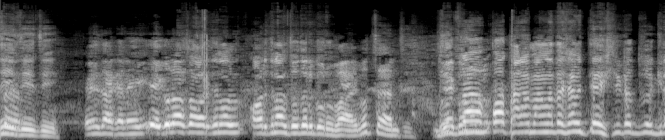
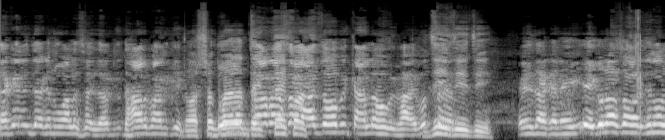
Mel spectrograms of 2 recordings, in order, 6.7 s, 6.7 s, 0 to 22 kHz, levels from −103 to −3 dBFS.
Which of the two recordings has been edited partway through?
first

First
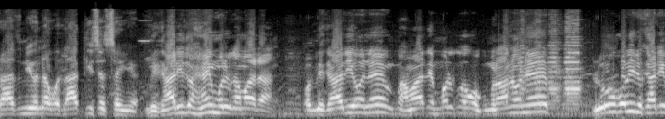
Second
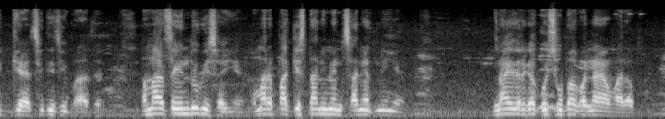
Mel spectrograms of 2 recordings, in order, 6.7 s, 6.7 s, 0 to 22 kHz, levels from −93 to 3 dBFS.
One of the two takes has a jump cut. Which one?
first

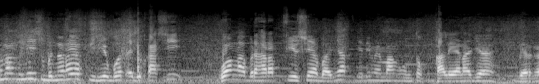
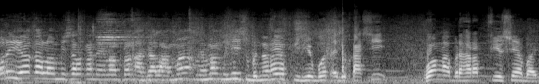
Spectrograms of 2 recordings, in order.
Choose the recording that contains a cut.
first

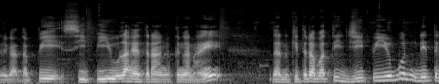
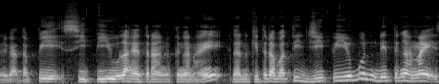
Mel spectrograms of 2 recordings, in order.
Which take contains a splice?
second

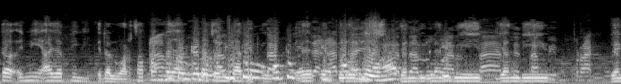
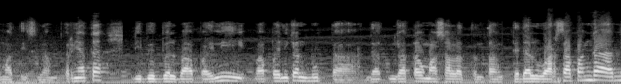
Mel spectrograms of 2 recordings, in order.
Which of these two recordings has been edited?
second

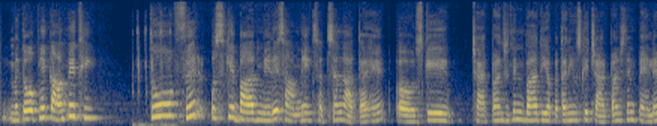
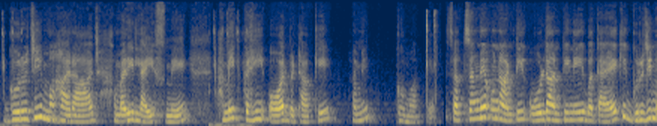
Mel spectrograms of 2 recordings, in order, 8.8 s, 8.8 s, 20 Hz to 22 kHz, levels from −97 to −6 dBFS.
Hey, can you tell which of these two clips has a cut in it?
second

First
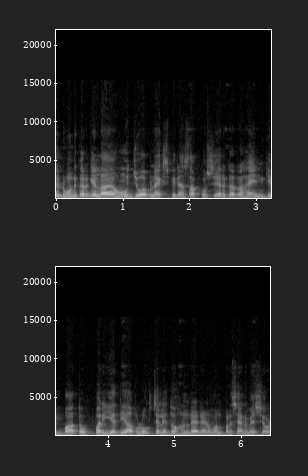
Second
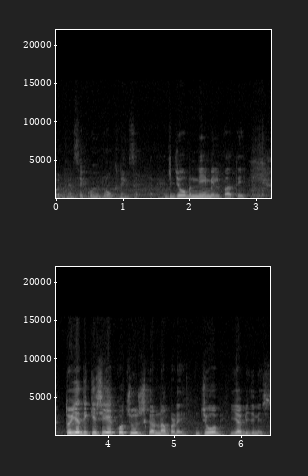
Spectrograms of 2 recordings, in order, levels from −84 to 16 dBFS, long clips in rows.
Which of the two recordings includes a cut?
second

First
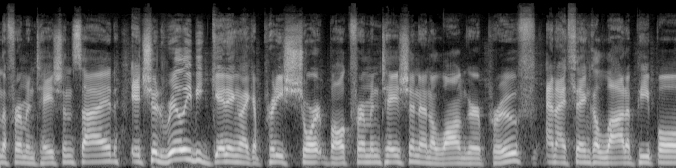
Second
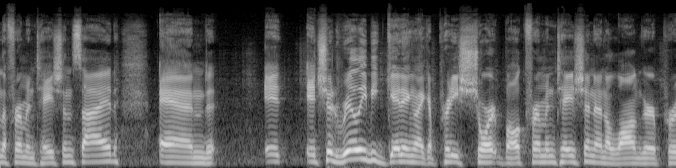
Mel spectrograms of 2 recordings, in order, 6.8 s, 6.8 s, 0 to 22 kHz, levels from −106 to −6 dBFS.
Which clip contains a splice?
first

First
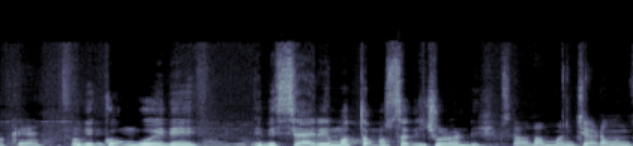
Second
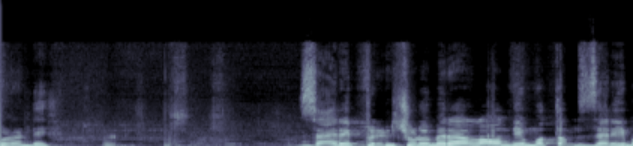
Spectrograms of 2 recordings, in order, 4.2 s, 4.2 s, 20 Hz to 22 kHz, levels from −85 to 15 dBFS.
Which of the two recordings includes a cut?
second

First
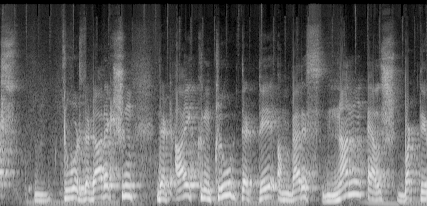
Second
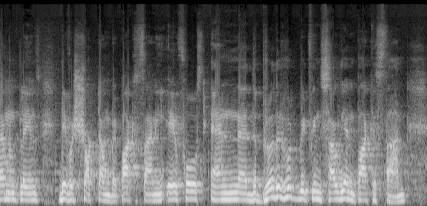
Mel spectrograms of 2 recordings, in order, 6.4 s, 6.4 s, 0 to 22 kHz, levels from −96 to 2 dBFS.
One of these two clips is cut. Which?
second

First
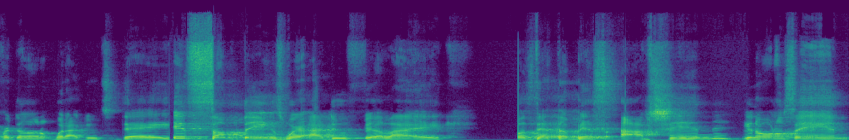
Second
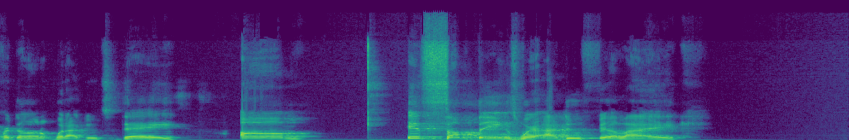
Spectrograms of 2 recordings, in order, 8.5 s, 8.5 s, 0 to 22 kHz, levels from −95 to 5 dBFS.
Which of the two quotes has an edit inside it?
first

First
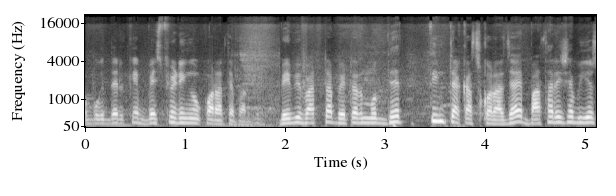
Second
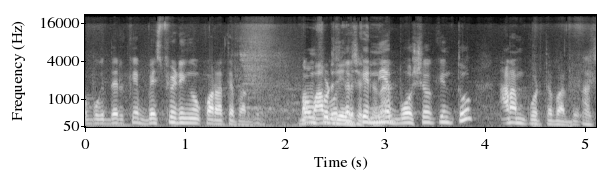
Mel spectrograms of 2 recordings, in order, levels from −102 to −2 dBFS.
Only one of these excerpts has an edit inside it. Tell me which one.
first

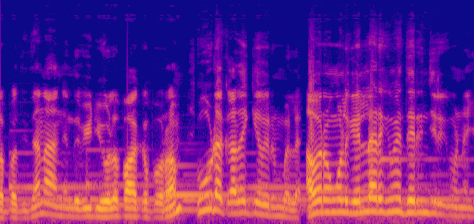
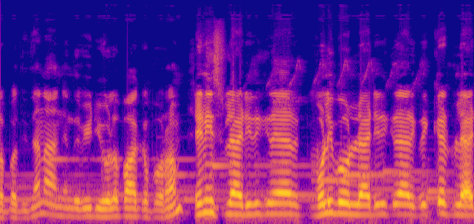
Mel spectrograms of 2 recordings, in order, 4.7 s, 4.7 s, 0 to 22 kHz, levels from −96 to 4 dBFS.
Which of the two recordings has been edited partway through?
second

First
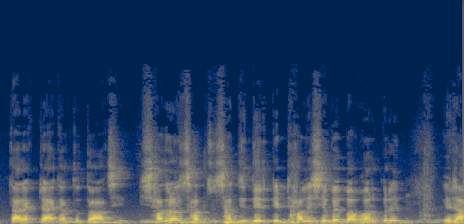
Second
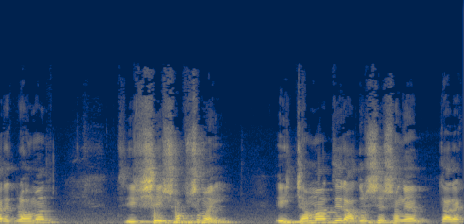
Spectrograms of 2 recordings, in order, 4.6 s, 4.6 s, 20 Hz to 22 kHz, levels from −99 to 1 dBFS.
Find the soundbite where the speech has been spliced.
first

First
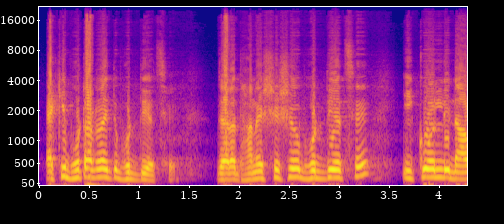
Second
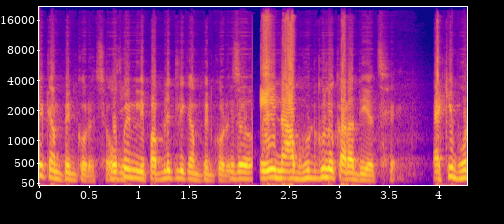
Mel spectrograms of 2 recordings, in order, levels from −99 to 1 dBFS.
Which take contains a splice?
second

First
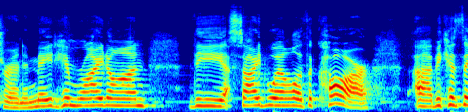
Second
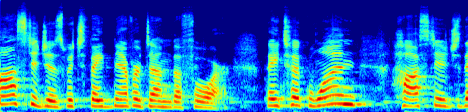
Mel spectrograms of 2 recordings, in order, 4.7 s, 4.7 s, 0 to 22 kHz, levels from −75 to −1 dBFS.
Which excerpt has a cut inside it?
first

